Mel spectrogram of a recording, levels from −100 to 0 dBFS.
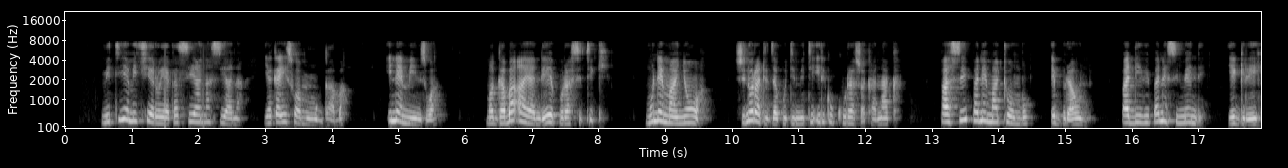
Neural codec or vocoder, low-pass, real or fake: none; 7.2 kHz; real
